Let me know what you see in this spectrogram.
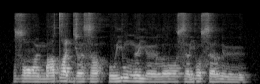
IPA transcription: zˤ øː m ʉ dˤ o ɟ əː z ʌ h u j u ŋ ø j øː l oː z ə j o s ə l ʉ

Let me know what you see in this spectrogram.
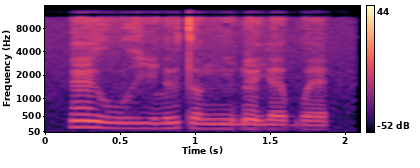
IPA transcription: ɛ̃˦ ɣ u˨ ɣ i˨ l ɨ˨˦ t ə˨ ŋ ĩ˨ ɓ ɛ̃˨ j ɛ˨ ɡʷ ɛ˨

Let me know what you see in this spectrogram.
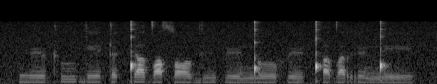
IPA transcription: ɦ øː˨ ʈʰ uː˦ ɡ eː˨ ʈ ə˦ ǃ ɨ˦ dˤ ɨ˨˦ sˤ oː˨ ɡ ɨː˨˦ ɓ øː˨ ŋ͡ǃ oː˨ f øː˨ ǃʰ ɨ˨ dˤ ɨ˨ r ø˦˨ ŋ͡ǃ eː˨

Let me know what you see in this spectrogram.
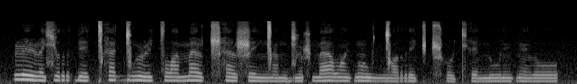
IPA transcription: ɭ e ɭ æ ɕ o r ɠ e ǀʰ æ ɡ͡ǀ õ ɭ i c lˠ æ m æ ʈ͡ʂʰ æ ʂ e ŋ͡ǀ æ̃ m d͡ʑ ũ ʂ m æ lˠ ĩ ɠ õ w ŋ͡ǀ ɒ r e c ʈ͡ʂʰ o cʰ e n u ɾ ĩ ɠ ẽ l o

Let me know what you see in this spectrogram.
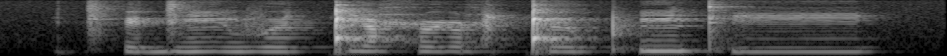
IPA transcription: t͡sʼ ɪ˨ d͡z ĩː˨ v ɘ˨˦ ǃ i˧ ħ yː˧ ħ ǃ ɘ˧ pʼ ĩ˦ tʼ iː˧

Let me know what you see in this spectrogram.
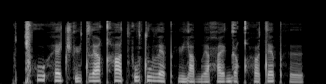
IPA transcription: ǀʰ u˦˨ h ɛ˧ t͡ʃʼ y˨ t l ɛ˧ qʰ a˦˨ t͡sʼ u˦ t u˧ l ɛ˨ pʰ y˨ j a˨ b ɛ˨ ħ ɛ˨˦ ɡ y˨ qʰ u˨ t ɛ˦ pʰ ɘ˨

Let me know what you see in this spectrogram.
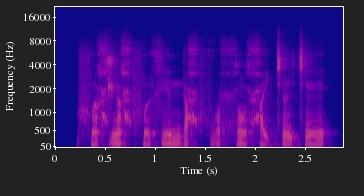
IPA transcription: f ə̃˨ ħ ʒ ə̃˦ ħ f ə̃˨ x e˦ mʲ ə˨ ħ f u˨ ħ ũ˨˦ ħ e˨ cʰ ə̃˧ cʰ ẽ˦

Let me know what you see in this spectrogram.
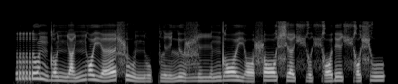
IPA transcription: r ʊ˥ n d ɔ˥ ɲ a˧ ɲ ɔ˥ j ɛː˩˥ ɬ u˥˩ ɲ u˩ p l i˩ lʲ u˥˩ ɮ iː˧ n d ɔ˥ j ɔ˩ ɬ ɔː˥ ɕ ɛ˥ ç ʊ˧ ç ɔ˩˥ ɾʲ e˥ ç ɔ˩˥ ɕ u˥

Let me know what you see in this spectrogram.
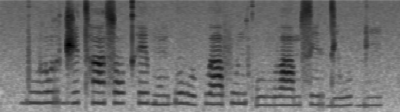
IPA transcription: ɡ uː˨ l o˦ r d͡ʒ ɪ˦ tʰ ã˦ s ɔ˦ kʰ e˦ b ũ˨˦ ɡ͡b o˦ β ʊ˨ kʷ aː˦ f u˦ n kʼ uː˨ ŋ β aː˦ m s i˦ r d i˨ w u˦ ɡ͡b i˦

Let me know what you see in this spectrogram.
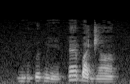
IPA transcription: b ĩ˧ p ɨ˦ ɓ ĩ˨ | ɛ̃˦ ɓ a˨ d͡ʒ ã˨

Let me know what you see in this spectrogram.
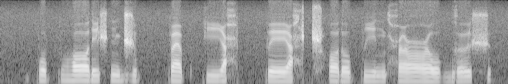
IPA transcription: p o p ɦ ɔ ɾ i ʃ n d͡ʒ ɵ pː æ p k iː ħ pː eː ħ ʈ͡ʂʰ ɔ ɾ o p i n ħ ø ʕ o ɡ ɵ ʃ

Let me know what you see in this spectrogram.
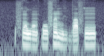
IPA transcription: f ɔ̃˧ w ɔ̃˨ k͡p o˧ f ɛ̃˦ m i˧ b a˧ f ũ˦

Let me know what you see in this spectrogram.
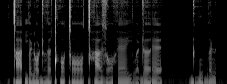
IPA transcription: ǀ a ʔ j ə ɳ ɔ ɖʱ ɜ ǃʰ ɔ ǀ ɔː ǀʰ a ɐ̯ z ɔ h ɛː j u ɐ̯ ɖ ɜ ɾ ɛ | ɖʱ u b ə ɳ

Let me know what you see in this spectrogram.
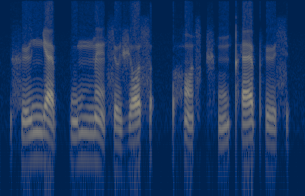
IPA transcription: x ø˧˥ ɲ æ˥˩ pː u˧˥ mː ɛ̃˥˩ s ɵ˨˩ ʒ ɔ˧˥ s | x ɔ̃˧˩˧ s t͡ʃʰ ũ˩˧ kʰ æ˧˥ pʰ ø˨˩ s

